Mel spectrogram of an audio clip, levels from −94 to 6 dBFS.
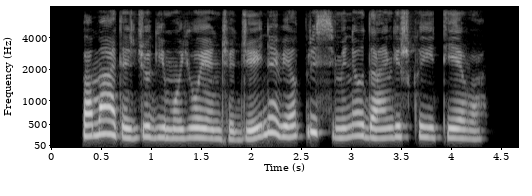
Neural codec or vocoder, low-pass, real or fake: codec, 16 kHz, 16 kbps, FreqCodec, larger model; 7.2 kHz; fake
